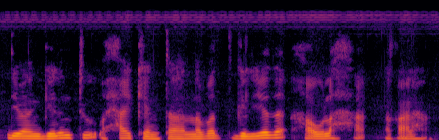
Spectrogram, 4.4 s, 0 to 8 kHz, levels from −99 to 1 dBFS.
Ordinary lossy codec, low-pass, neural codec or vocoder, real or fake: none; 7.2 kHz; none; real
